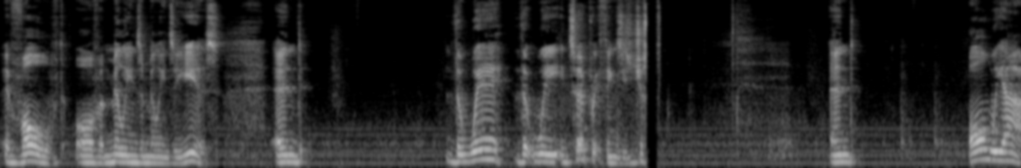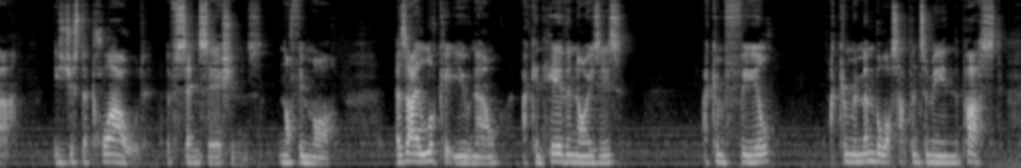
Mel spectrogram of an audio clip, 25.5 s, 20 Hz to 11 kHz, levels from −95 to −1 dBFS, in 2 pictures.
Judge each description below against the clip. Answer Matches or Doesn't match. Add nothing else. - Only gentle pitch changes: Matches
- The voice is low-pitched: Matches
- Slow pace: Matches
